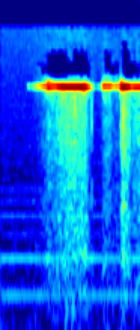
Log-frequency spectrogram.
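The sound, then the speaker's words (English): A smoke alarm that someone is testing sounds its loud, piercing high-pitched tone, holding steady for about a second, cutting out briefly, then starting again. No one speaks over it. “Someone must be testing my smoke alarm.”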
